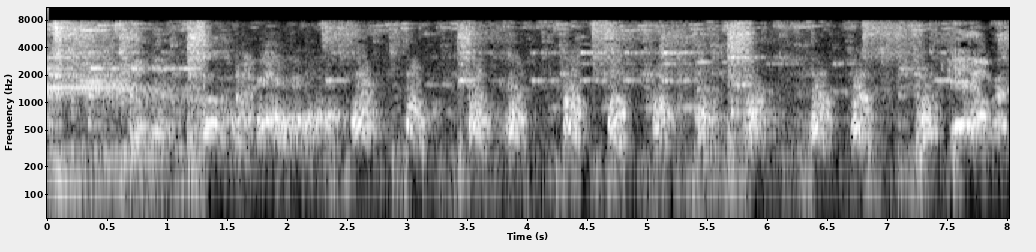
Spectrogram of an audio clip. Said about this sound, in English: Barking away from him.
